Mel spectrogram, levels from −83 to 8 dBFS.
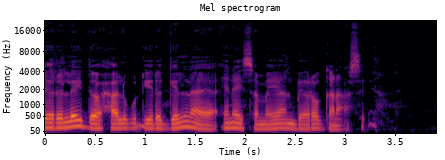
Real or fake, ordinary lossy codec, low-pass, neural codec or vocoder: real; none; none; none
